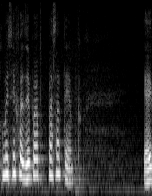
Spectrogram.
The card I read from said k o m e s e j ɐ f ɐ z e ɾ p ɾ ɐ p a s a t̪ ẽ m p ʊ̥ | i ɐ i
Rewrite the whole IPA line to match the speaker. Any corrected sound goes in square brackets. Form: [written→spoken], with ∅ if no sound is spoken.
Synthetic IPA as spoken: k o m e s e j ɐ f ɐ z e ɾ p ɾ ɐ p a s a t̪ ẽ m p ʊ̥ | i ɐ i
